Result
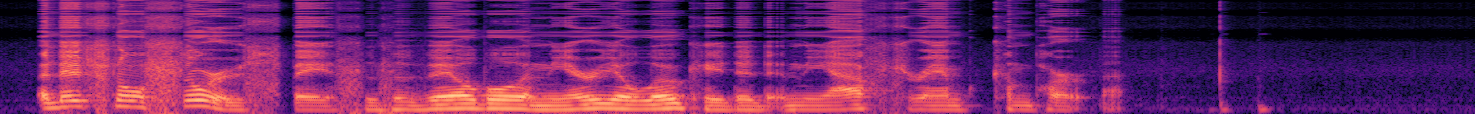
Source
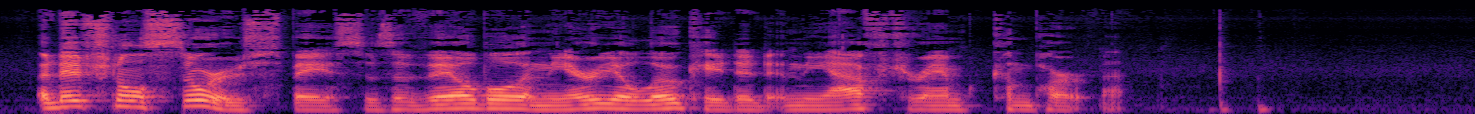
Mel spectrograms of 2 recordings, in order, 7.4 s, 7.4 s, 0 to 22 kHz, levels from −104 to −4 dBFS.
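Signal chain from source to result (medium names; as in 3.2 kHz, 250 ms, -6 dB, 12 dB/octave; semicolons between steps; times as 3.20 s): careless resampling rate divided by 6×, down none, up hold; 1.70–3.98 s: tilt EQ -2 dB/octave; trim +5 dB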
